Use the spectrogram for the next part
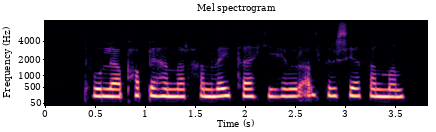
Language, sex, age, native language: Icelandic, female, 18-19, Icelandic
